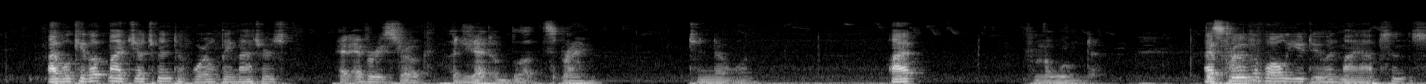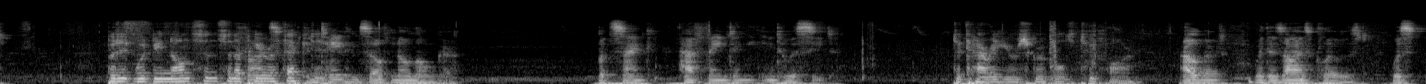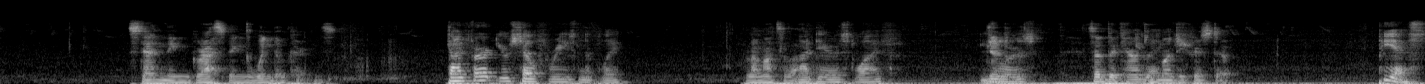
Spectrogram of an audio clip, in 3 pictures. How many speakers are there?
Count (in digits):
2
